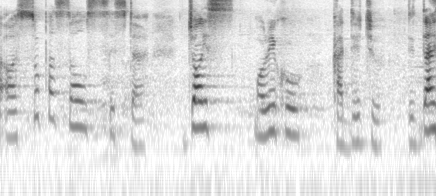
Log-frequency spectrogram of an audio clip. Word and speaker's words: Kaducu: My name is Joyce Kaducu. Our Super Soul sister, Joyce Kaducu.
